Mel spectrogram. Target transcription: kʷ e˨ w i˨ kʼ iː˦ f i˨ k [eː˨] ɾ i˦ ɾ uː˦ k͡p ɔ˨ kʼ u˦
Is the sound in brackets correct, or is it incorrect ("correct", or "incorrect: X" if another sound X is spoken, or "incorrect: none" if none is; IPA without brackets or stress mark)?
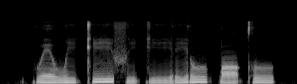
incorrect: iː˨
